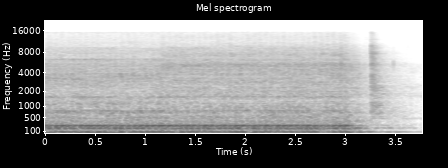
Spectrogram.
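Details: Xpulse 210 single-cylinder engine at almost 3825 km, nearly at second service, idling after start: even, steady idle with no tappet ticking from the top end before switch-off; healthy engine, no tappet noise.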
